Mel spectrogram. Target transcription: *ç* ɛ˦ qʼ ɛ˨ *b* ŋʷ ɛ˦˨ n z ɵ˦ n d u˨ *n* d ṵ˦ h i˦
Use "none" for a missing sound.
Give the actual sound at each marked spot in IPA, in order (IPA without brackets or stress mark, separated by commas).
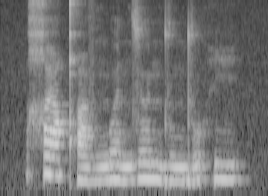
χ, v, n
